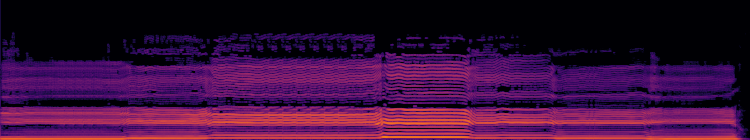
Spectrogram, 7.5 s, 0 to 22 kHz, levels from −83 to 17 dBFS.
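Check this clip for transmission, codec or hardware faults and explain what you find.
The music stutters three times from repeated frames. At 0.63–1.00 s a 93 ms block replays four extra times. At 2.67–3.51 s a 139 ms block replays six times. At 5.88–5.97 s a 46 ms block replays twice. Compressed frames were resent, so the decoder loops them.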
